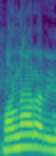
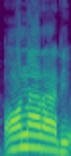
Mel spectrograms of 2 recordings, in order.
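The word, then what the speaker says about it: honorary: তাহলে এটা হনারারি, একটা এইচের যে উচ্চারণটা আছে হনারারি না অনারারি, ওর উচ্চারণ হচ্ছে অনারারি, তাই এখানে ডিলিট হয়ে যাচ্ছে এসটা।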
